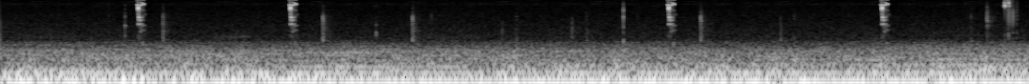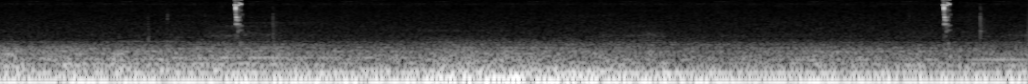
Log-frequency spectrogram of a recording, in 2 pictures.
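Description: Short, sharp electronic clicks sound now and then.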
